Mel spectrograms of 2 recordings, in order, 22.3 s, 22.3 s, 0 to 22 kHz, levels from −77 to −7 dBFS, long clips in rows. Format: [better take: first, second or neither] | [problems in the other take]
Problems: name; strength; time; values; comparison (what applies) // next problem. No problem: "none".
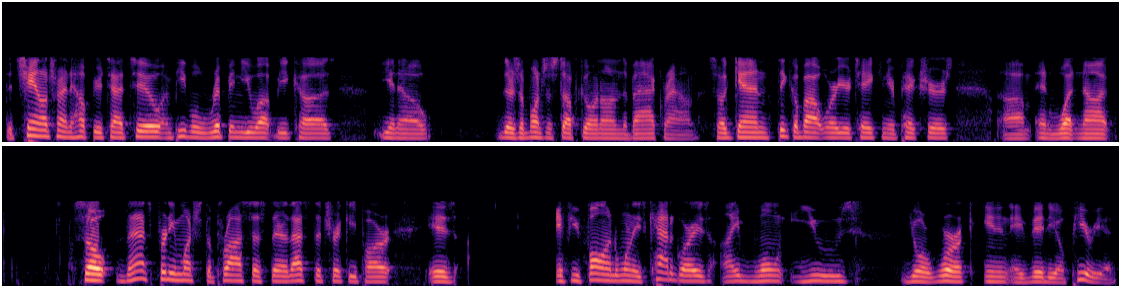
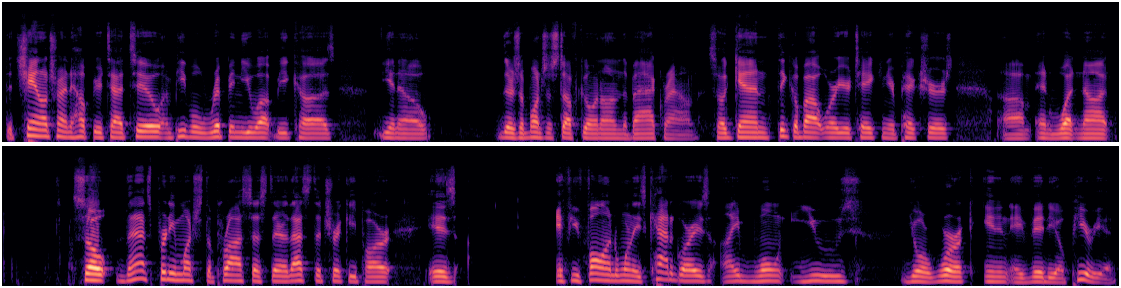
second | garbled, watery; badly; nothing above 4 kHz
